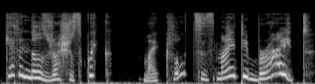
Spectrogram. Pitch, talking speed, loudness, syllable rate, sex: 295 Hz, 170 wpm, -17 LUFS, 6.2 syllables/s, female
